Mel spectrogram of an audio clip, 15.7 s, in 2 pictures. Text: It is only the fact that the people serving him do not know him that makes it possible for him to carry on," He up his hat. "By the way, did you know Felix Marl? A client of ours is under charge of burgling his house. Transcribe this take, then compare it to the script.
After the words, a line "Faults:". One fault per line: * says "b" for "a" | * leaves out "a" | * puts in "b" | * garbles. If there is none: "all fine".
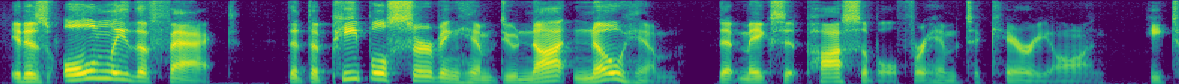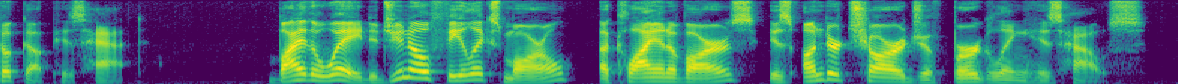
It is only the fact that the people serving him do not know him that makes it possible for him to carry on," He took up his hat. "By the way, did you know Felix Marl? A client of ours is under charge of burgling his house.
Faults:
* puts in "took"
